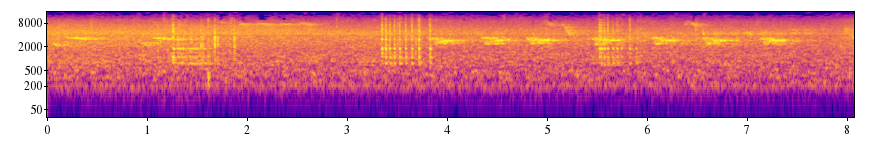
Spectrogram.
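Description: Forest birds calling: short high chirps repeating about every half second, with a lower, harsher call three times, over a steady outdoor hiss.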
